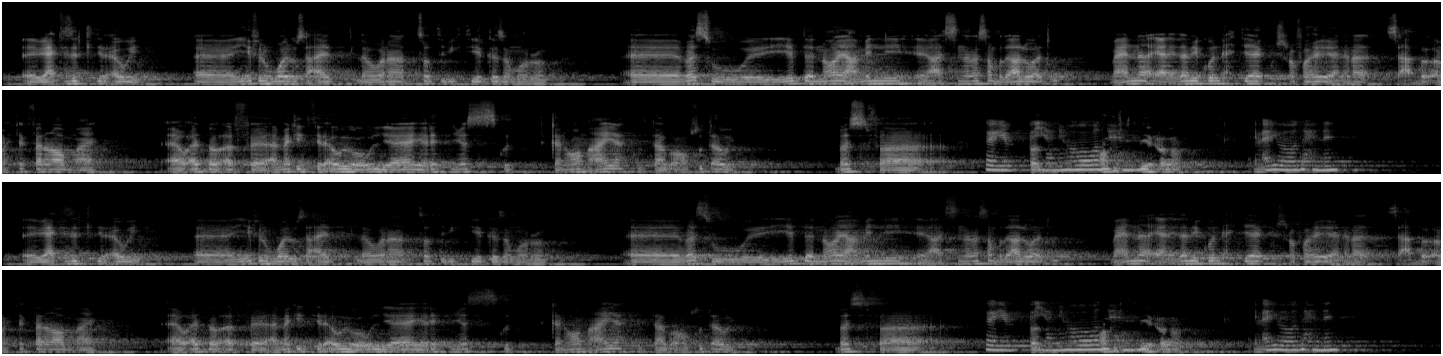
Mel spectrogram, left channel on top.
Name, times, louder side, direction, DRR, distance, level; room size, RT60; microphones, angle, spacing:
voice 1, 0.2-1.4 1.9-5.5 6.2-10.6 11.1-15.3 16.0-19.5 19.9-21.7 22.7-23.8 24.7-24.9 25.4-26.2 26.9-27.1, left 2 dB, 65° left, 7 dB, 1.6 m, -32 dB
voice 2, 24.2-25.9 27.0-27.8, left 1 dB, 25° left, 4 dB, 1.4 m, -31 dB
29.0 x 26.0 x 5.9 m, 2.2 s
head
